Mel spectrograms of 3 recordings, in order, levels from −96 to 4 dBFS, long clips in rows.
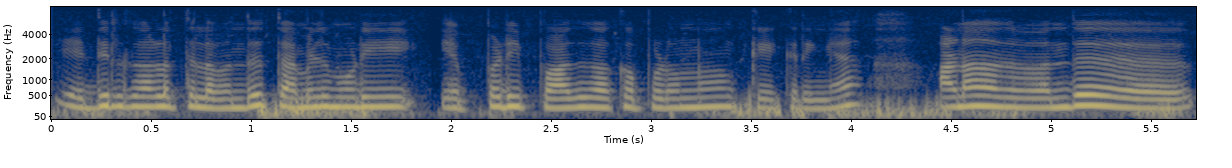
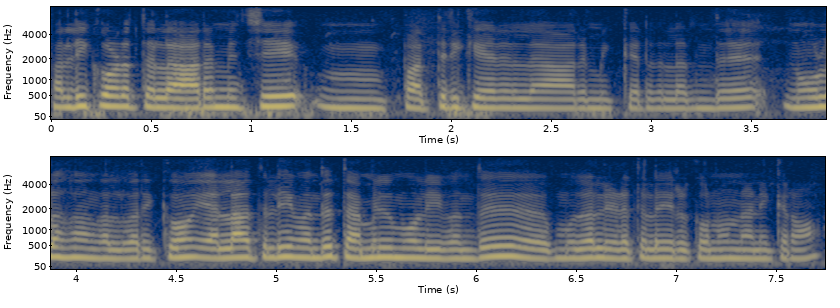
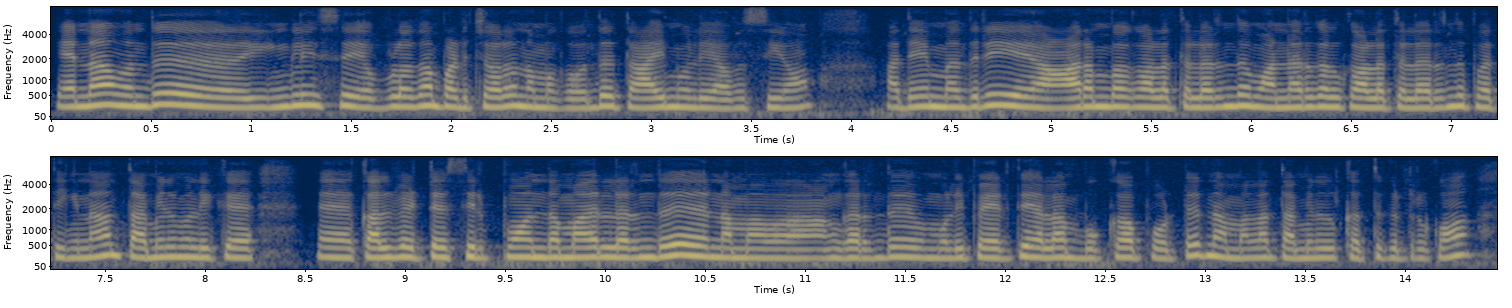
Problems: background sounds at intervals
